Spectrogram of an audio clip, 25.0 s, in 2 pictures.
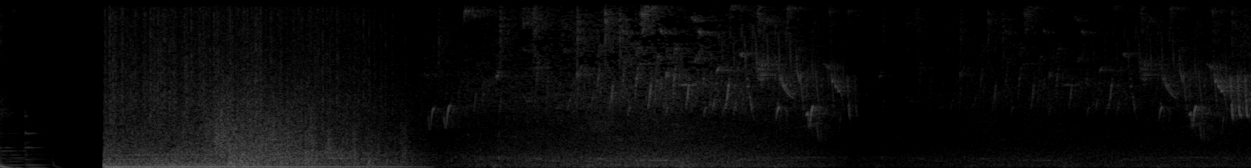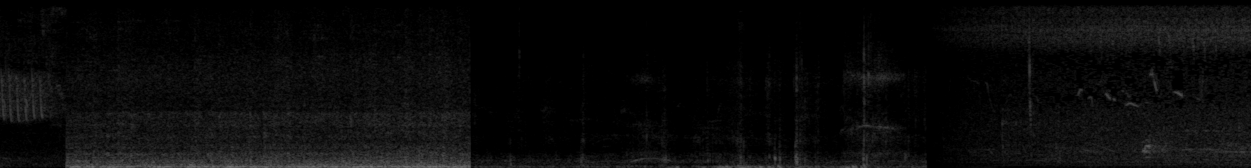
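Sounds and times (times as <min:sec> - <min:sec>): freight train rumbling past: 0:01.0 - 0:04.4, 0:13.2 - 0:17.2
birds chirping and trilling: 0:04.2 - 0:13.2, 0:22.8 - 0:25.0
steady high hiss: 0:21.9 - 0:25.0.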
